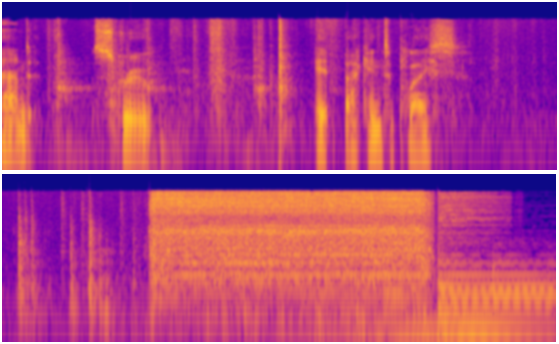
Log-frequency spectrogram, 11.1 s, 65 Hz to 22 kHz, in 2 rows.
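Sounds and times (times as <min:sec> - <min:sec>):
cordless screwdriver motor running: 0:07.0 - 0:09.9.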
